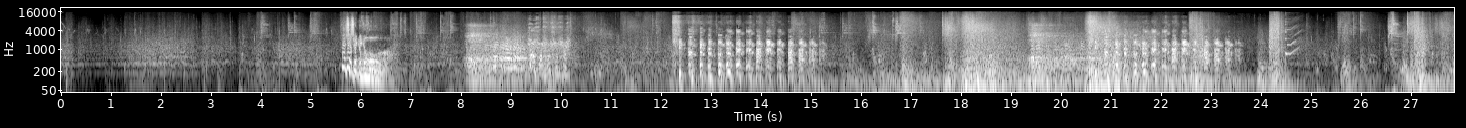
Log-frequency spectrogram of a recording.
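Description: Game spell effects crackle and whoosh during a fight.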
